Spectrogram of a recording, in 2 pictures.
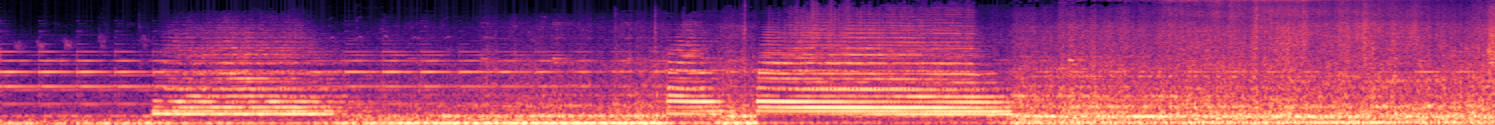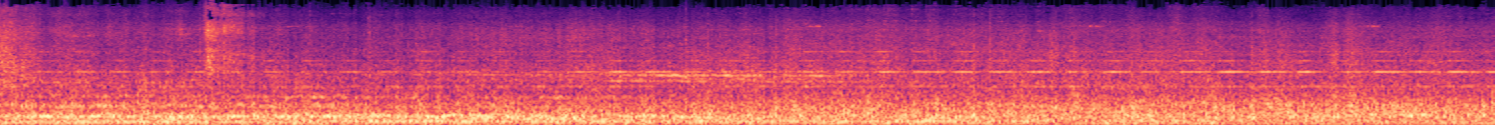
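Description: Union Pacific diesel locomotive horn sounding three blasts (long, short, long) as the train reaches a grade crossing, over the crossing's steadily ringing electronic bell. About ten seconds in, the locomotives pass with their diesel engines running, followed by the rumble and clickety-clack of autorack cars rolling across the crossing.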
